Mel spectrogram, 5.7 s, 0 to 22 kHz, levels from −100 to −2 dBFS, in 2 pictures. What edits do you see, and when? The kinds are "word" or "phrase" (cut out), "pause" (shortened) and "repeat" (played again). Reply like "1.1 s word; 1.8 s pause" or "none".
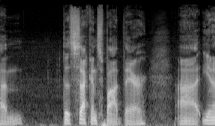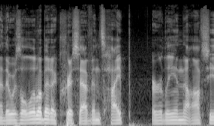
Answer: none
